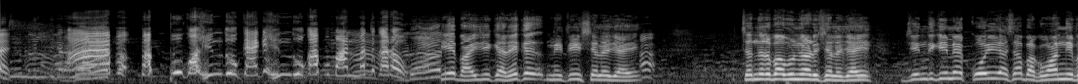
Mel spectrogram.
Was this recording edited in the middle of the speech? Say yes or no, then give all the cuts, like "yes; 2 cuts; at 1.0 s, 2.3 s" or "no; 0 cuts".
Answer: yes; 1 cut; at 4.4 s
